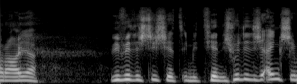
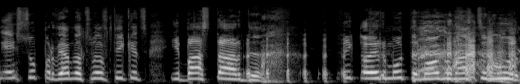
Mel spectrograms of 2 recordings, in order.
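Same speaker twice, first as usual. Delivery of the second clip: raised, hyped-up mock advertising; imitated aggressive promo; 4 semitones higher, 6 dB louder than usual. Imitating a friend's ticket promo story, loud and aggressive. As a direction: hurl the tour plug like a cheerful insult. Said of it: "Der macht Werbung".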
